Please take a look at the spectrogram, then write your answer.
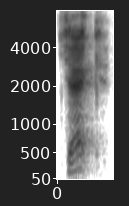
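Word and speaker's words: cheque: so the check uh it is pronounced as check so it is q-u-e okay uh last last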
